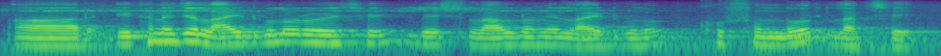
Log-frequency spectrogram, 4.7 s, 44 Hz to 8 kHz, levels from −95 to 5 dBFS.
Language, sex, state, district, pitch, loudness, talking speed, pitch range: Bengali, male, West Bengal, Cooch Behar, 130 Hz, -18 LUFS, 155 wpm, 120-150 Hz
